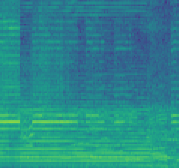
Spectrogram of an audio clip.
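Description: Plastic vuvuzela blown in a long steady drone, with a shrill higher tone coming and going above it.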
